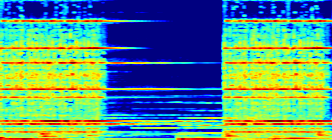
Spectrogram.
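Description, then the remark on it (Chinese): A telephone rings in two loud, buzzy bursts separated by a brief pause, its electronic tone bright and insistent, with no one speaking. “八成是你爸打的电话，一定又是要加班晚回来。”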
